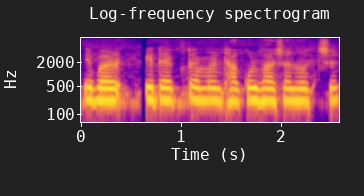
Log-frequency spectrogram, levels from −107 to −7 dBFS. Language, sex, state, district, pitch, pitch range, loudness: Bengali, female, West Bengal, Jhargram, 225 Hz, 215-230 Hz, -17 LUFS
